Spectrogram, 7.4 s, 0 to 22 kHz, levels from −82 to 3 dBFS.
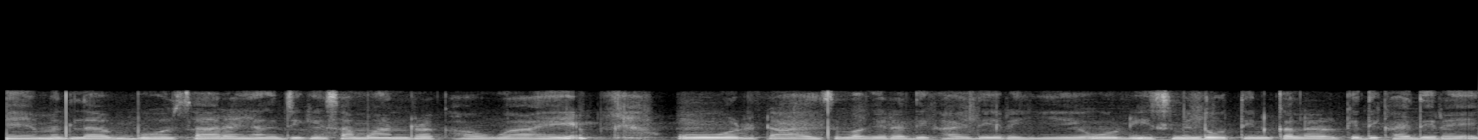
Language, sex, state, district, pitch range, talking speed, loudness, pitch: Hindi, female, Jharkhand, Sahebganj, 220-225 Hz, 220 wpm, -16 LUFS, 220 Hz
